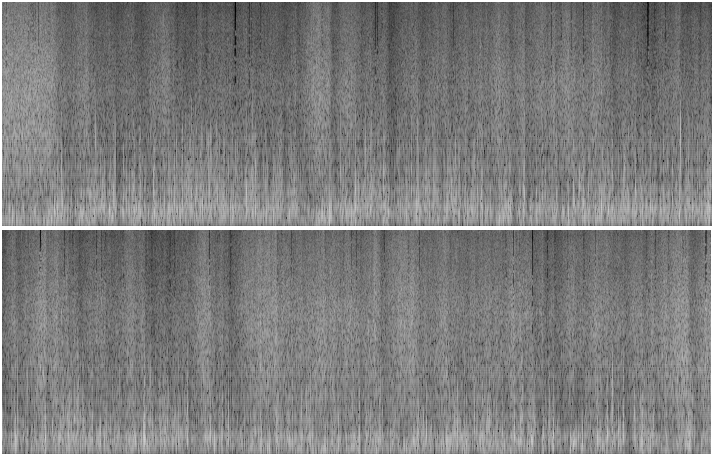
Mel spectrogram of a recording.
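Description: Wind gusts hard into the microphone outdoors.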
